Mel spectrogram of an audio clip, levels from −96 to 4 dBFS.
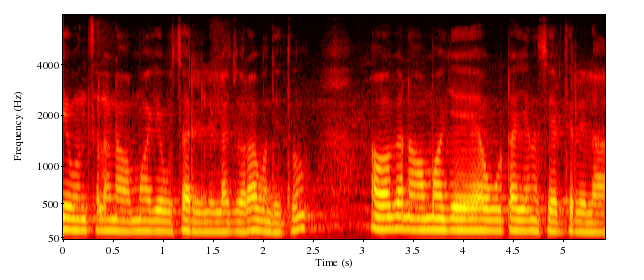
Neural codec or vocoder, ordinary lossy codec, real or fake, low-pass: none; none; real; none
